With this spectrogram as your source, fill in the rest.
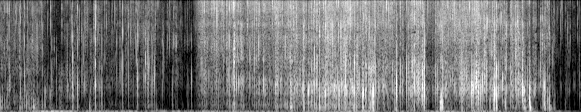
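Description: Plastic cling film stretched over a hollow metal microphone grille is scratched by fingers, then cupped and squeezed with the fingertips. The result is a dense, continuous crinkling and crackling with many short, sharp pops. A low rumble sits underneath.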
